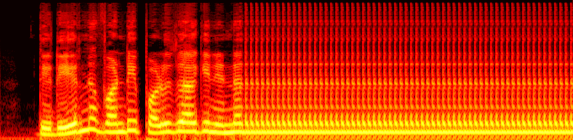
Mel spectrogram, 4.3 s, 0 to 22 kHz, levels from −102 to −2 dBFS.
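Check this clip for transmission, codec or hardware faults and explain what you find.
There's one fault: a system hang loop. From 1.84 s, right after "திடீர்னு வண்டி பழுதாகி", a 40 ms slice repeats to the end, 25 times a second, as the frozen ring buffer cycles.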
